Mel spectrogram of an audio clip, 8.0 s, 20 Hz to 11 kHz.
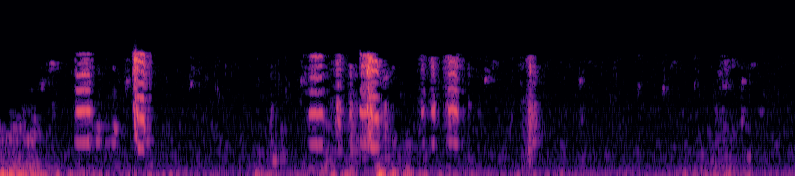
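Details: Young zebra finch, a 25-day-old chick from a first captive clutch, gives short nasal harmonic calls in irregular bursts, a cluster of rapid notes in the middle, then quiet stretches with faint low background hum.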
